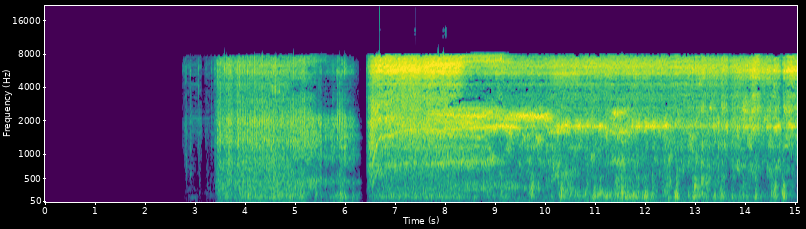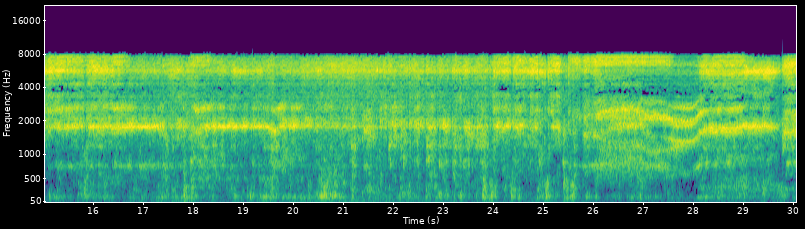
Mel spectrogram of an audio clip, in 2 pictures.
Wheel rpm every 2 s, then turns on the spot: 0, 0, 20, 130, 210, 230, 230, 230, 230, 230, 230, 230, 230, 180, 220.
4-6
